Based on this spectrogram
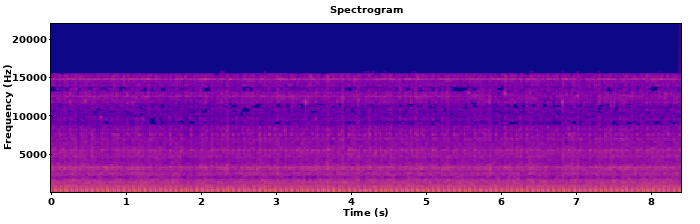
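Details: Suzuki F6A engine with a failed oil pump, idling: steady, hard knock about three to four times a second from oil starvation.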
